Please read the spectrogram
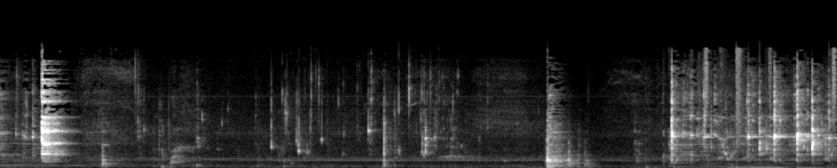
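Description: Metal spoon clinking against a ceramic bowl: a few separate knocks, then rapid clinking from about seven seconds in as the balsamic vinaigrette is stirred.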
